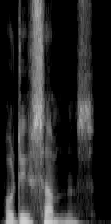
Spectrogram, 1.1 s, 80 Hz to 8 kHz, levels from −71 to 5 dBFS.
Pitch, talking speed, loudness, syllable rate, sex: 105 Hz, 160 wpm, -17 LUFS, 3.4 syllables/s, male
